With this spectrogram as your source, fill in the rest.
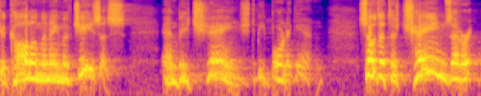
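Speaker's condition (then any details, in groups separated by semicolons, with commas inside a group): Hoarseness after vocal cord surgery; not smooth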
